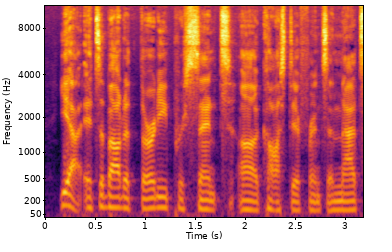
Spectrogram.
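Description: An ordinary speaking voice at a fairly quick pace, with fairly even intonation and a dry, close sound with no echo. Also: man. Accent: American. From Southern California, Orange County. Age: 30s. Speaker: real estate entrepreneur. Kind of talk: interview. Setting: studio.

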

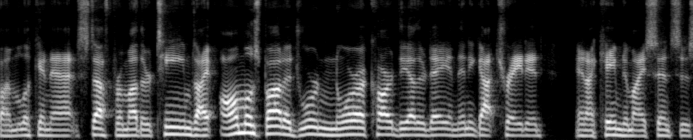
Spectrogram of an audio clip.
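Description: In a plain, everyday voice, a man talks at a fairly quick pace with a fairly high pitch and fairly even intonation against a quiet background. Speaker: podcast host. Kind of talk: casual interview chat.

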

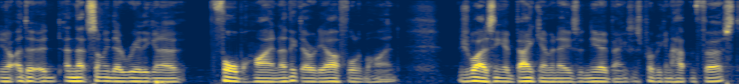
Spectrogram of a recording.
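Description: With an Australian accent, this voice speaks at a very fast pace in a monotone, flat intonation, on a very clean recording with a silent background. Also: man, very deep, low pitch for a man. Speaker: crypto company executive. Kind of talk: casual interview.

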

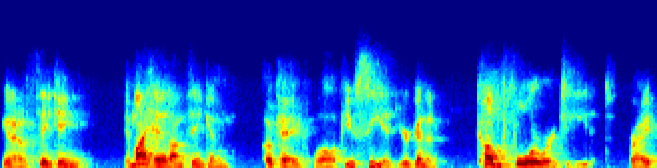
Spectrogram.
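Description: A man with an American accent talks in a normal speaking voice at a medium pitch and moderate pace, with ordinary pitch variation and big swings in loudness. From US Midwest. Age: 40s. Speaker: traveling angler and fly tier. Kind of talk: casual chat. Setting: phone call.

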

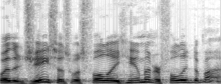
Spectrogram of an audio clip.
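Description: A man speaks with a Southern US accent. His pace is very fast. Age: 60s. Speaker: pastor. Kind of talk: sermon. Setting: church.

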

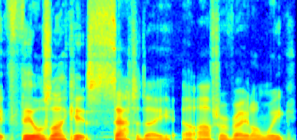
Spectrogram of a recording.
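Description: With an English accent, a man with a very deep, low pitch speaks with lively intonation in a dry, close sound with no echo. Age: 40s. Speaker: tech podcast host. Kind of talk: casual chat. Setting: video call.

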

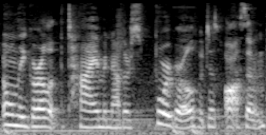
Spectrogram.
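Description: A woman's voice with audible room echo. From San Francisco Bay Area. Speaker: bassist and songwriter in a band. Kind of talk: casual chat.

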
